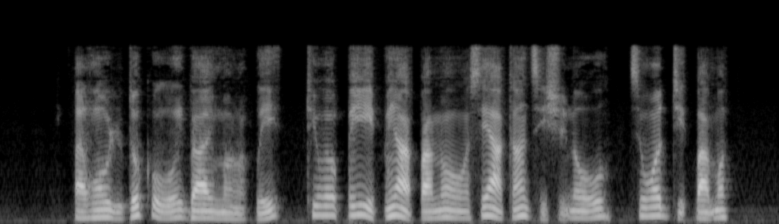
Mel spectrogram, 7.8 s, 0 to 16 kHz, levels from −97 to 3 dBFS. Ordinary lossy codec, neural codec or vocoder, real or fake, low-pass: none; codec, 16 kHz, 0.5 kbps, FunCodec, trained on LibriTTS, 25 frames a second; fake; 7.2 kHz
